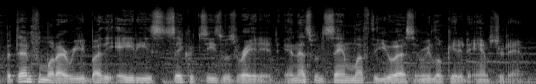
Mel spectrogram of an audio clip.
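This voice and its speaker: A man narrating a history in a steady, informative way, with light music behind. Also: deep voice, brisk. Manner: informative storytelling. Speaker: host. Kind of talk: scripted narration.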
